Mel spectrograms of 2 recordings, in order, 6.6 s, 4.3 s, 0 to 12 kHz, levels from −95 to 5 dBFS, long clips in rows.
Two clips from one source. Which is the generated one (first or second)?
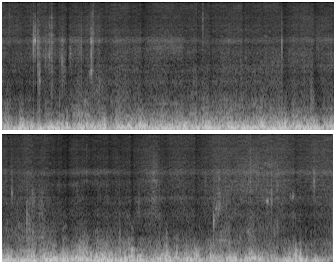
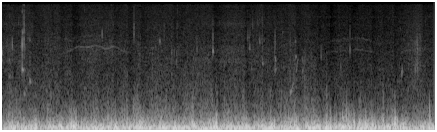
first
